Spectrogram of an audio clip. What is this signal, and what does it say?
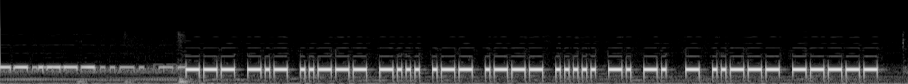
Morse code, heard as a keyed tone, about 27 wpm, 700 Hz, with radio noise. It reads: OK2BWJ 5NN T20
